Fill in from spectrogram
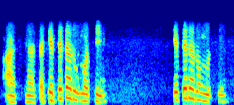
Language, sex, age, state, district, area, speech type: Odia, female, 45-60, Odisha, Sundergarh, rural, conversation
